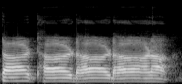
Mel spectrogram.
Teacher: मूर्धन्य में आपकी जीभ जो होगी वो पीछे वाले से टकराती है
